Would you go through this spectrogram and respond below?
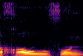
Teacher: خا کو موٹا پڑھیں گے پور کر کے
